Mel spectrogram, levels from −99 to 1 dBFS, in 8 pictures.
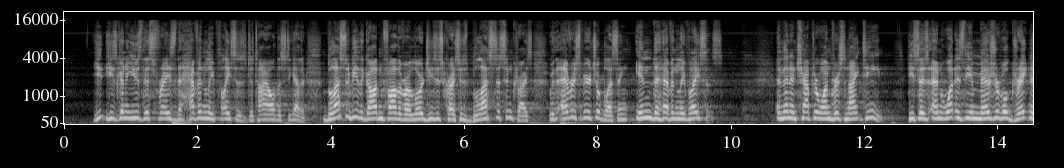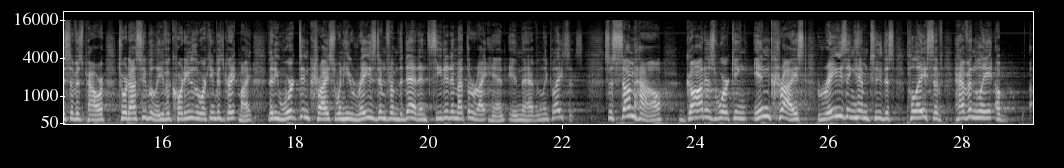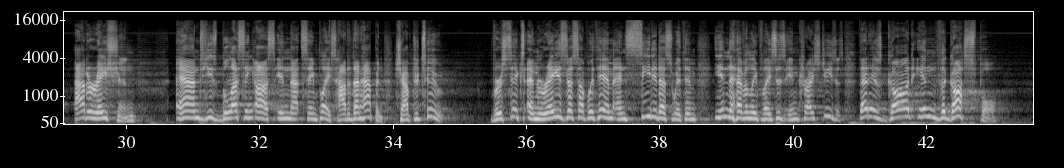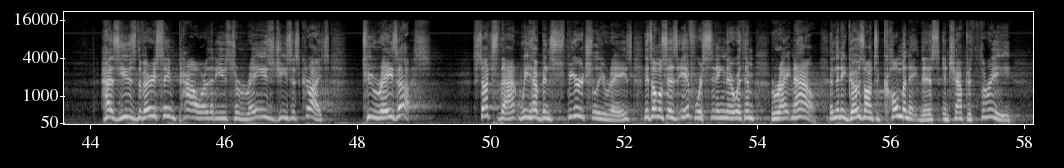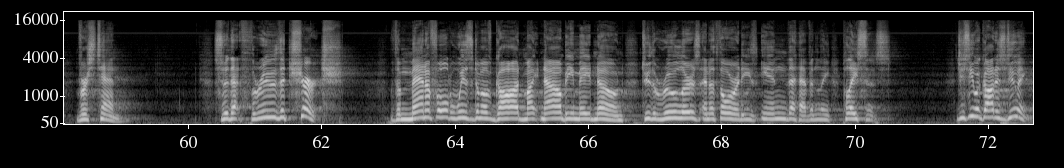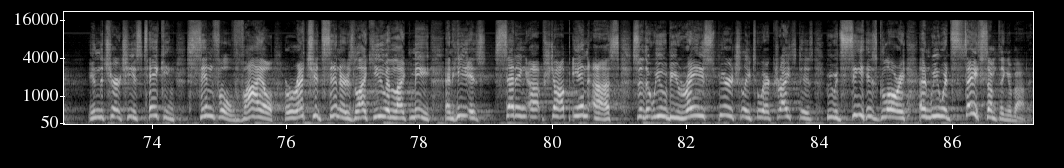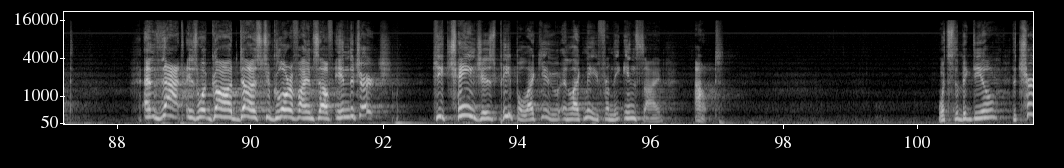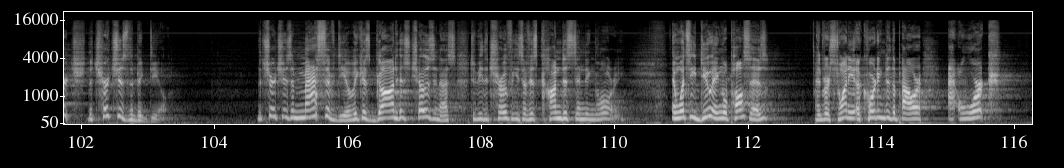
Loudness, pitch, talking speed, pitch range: -25 LUFS, 220 Hz, 175 wpm, 190-245 Hz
